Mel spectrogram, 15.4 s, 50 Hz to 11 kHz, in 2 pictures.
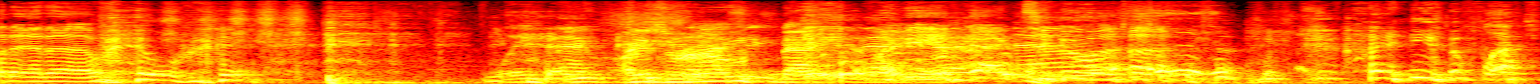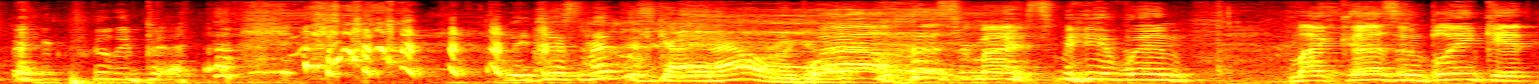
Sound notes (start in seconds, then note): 3.8 laughing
